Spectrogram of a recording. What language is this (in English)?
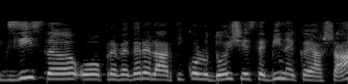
Romanian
